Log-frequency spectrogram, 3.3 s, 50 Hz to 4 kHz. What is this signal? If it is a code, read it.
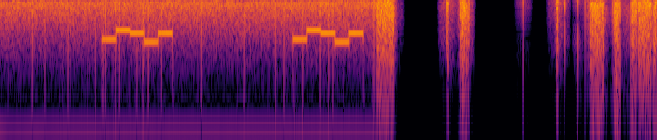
Five-tone selective call (ZVEI), heard as quick runs of five tones, tones of about 70 ms. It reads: 25414 25414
